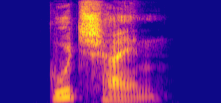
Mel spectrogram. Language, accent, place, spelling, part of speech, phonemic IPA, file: German, Germany, Berlin, Gutschein, noun, /ˈɡuːt.ʃaɪ̯n/, De-Gutschein.ogg
- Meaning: something that attests (monetary) value, particularly a voucher, gift certificate, coupon, or rain check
